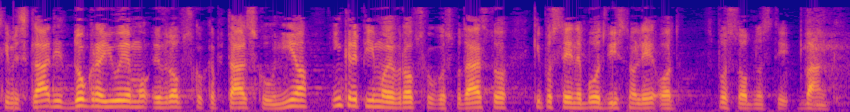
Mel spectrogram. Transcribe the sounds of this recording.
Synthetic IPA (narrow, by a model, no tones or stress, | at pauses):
kimisklaːd̪id̪ɔɡɾajujɛmɔʔɛwɾoːpskɔkapi̥t̪aːlskɔuniːjɔinkɾɛpiːmɔɛwɾoːpskɔɡɔspɔd̪aːɾst̪ʋɔ | kipɔslɛjnɛboːd̪ʋiːsnɔlɛʔɔt̪ | spɔsoːbnɔst̪ibaŋk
